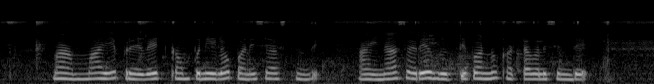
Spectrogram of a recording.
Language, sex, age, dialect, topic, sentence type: Telugu, female, 18-24, Utterandhra, banking, statement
